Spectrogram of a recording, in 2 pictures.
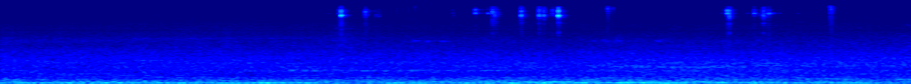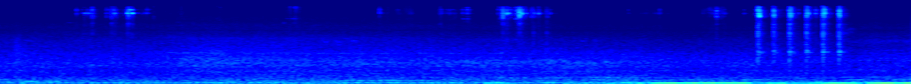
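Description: Small bits of tool steel and saw-blade slivers clinking against each other and against a stainless steel tube as they are handled and packed into it: scattered light clicks, with a quick run of clicks near the end. A steady low hum runs underneath.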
